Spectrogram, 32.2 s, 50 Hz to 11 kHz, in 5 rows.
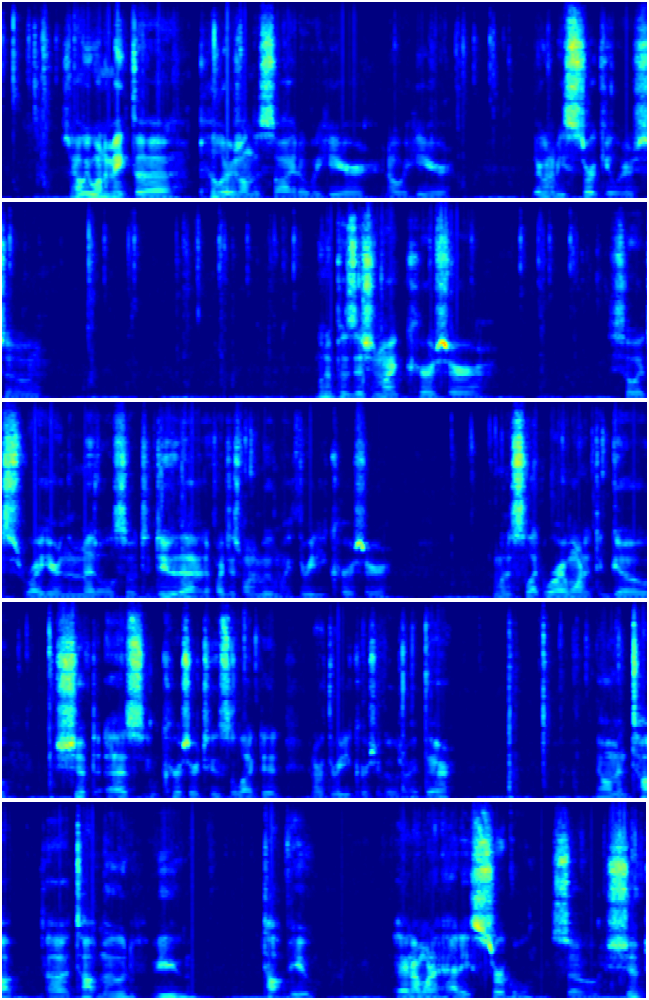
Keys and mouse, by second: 0.0 Tab, 1.4 KP_7, 1.6 KP_5, 5.0 click, 5.5 a, 6.4 click, 9.9 b, 11.2 middle click, 13.6 click, 14.3 a, 14.4 b, 15.2-17.2 drag, 17.8 a, 17.9 b, 18.7 click, 19.7 shift+s, 23.2 KP_7, 23.4 KP_5, 24.3 KP_5, 25.2 click, 31.9 shift+a.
